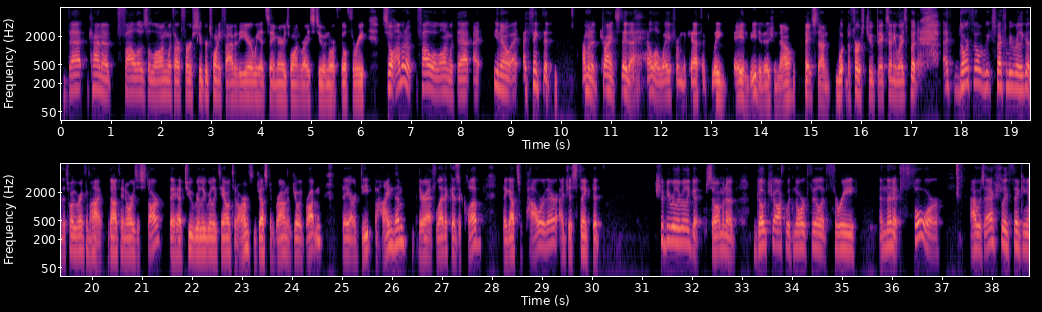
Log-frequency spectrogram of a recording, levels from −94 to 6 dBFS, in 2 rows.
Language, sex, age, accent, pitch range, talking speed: English, male, 30-49, American, 110-180 Hz, 215 wpm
